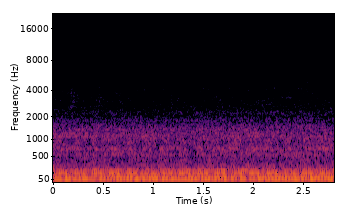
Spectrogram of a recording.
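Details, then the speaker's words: 1956 Oldsmobile Super 88 Holiday coupe, V8, heard from the rear at the tailpipe after starting: steady, even low rumble with no popping, ticking or drone, exhaust not loud; normal exhaust note at idle. "crazy or outlandish for loud exhaust or anything like that."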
